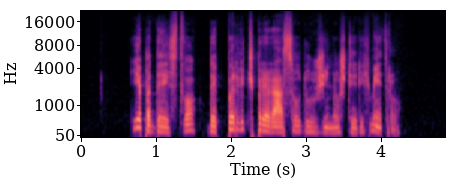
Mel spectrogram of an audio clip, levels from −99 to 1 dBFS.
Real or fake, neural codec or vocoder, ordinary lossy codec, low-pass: fake; codec, 44.1 kHz, 7.8 kbps, Pupu-Codec; none; none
